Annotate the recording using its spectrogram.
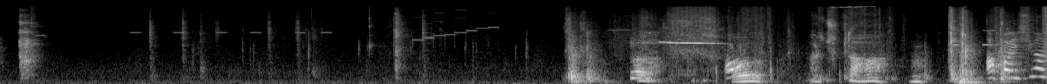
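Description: Electronic keypad door lock: a string of single high beeps as the code is punched in, then a quick rising run of tones as it unlocks. About six seconds in the door clunks open, followed by louder rustling and voices.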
